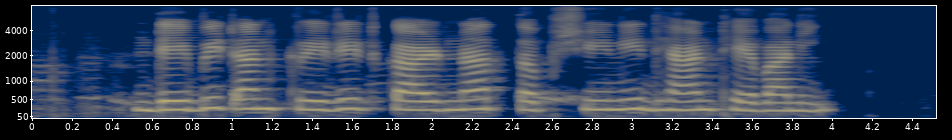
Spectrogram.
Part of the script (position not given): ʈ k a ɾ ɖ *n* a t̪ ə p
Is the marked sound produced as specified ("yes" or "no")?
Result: yes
